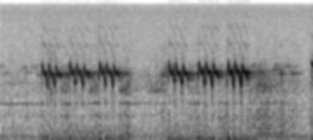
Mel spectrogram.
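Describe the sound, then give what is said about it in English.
Male redwing singing: bright, rapid warbled notes repeated in quick trills, coming in two longer phrases separated by a short pause and then a brief final burst, fairly faint and heard alone without talk. “The male redwing selects the nesting area and sings sweetly to persuade a female redwing that he'll be a good husband and a thoughtful provider”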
